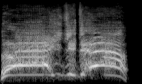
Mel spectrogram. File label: Male Human Attack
